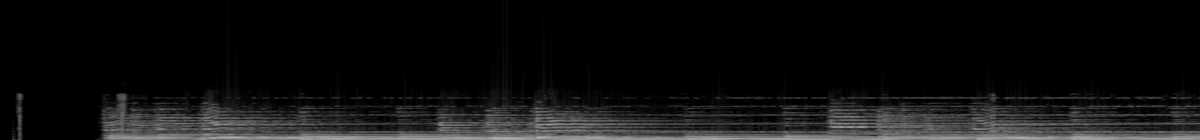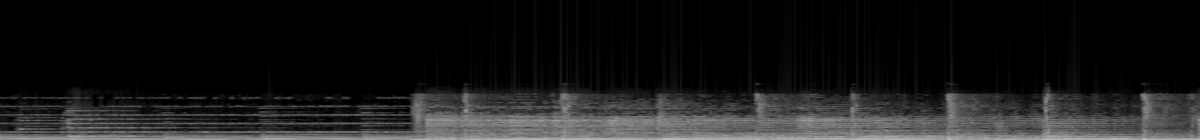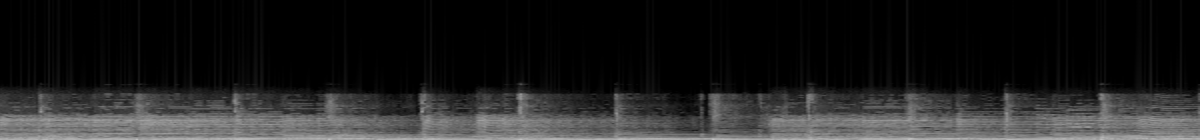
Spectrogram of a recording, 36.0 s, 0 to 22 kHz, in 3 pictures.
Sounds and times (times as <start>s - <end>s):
Steel guitar, slide guitar: 1.1s - 10.8s, 16.1s - 36.0s.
